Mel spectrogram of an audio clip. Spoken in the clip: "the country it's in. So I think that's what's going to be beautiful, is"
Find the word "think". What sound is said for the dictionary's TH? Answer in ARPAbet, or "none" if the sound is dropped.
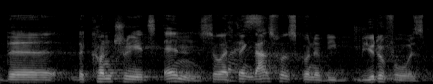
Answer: TH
